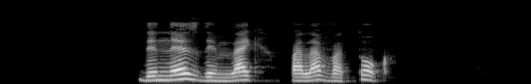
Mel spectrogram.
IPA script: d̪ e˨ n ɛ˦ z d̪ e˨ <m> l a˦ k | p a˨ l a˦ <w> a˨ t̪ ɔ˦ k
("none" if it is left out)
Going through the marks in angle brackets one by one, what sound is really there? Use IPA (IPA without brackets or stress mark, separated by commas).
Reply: m, v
